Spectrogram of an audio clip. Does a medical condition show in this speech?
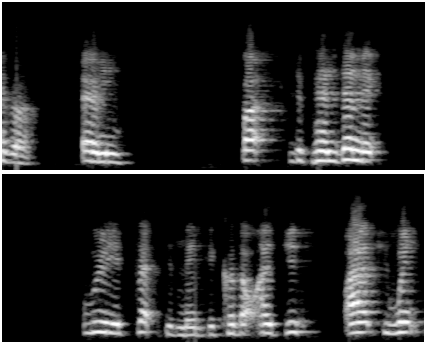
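Yes: cerebral palsy.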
